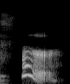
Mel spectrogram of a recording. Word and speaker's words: for: For lunch is getting reduced down to fur. Okay, but if I just say fur by itself like that, it sounds weird.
